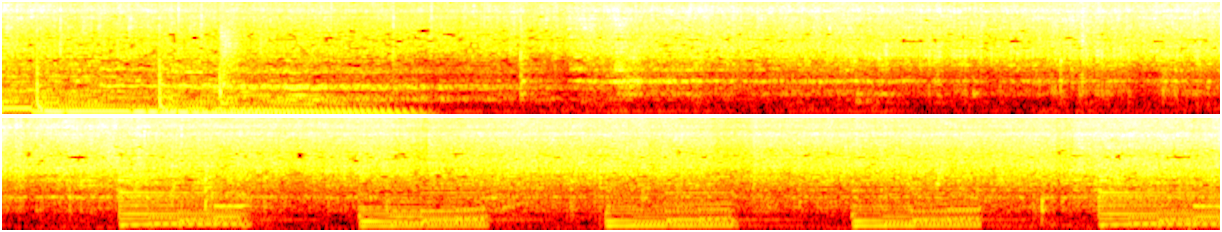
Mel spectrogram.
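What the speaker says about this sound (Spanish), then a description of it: "Vamos a empezar a sellar el pollo." Chicken sears in hot oil in a pan for a potato chicken stew, opening with a loud burst as the pieces hit the oil, then settling into a steady close sizzle with rhythmic scraping of a utensil.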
